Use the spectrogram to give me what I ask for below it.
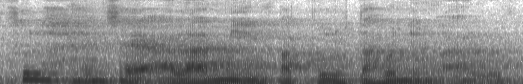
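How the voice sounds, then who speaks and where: A middle-aged man with a Jakarta accent preaching a sermon as a lively storyteller who acts out voices and swings from loud to hushed. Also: on the low side, fast, background noise. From Indonesia. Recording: echoey hall with long reverb.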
